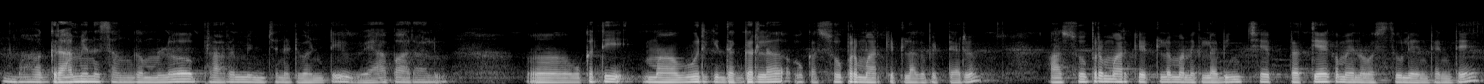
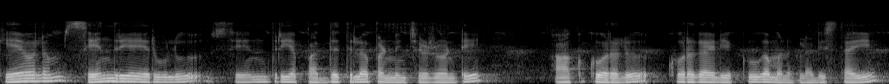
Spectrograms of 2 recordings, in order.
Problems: background sounds at intervals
